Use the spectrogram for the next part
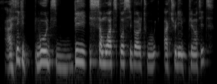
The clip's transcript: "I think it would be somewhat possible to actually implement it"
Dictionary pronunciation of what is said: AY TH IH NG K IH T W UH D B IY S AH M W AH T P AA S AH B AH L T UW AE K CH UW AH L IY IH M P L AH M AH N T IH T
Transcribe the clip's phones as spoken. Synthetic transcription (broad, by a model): AY TH IH NG K IH T W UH D B IY S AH M W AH T P AA S AH B AH L T UW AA K CH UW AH L IY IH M P L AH M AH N T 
